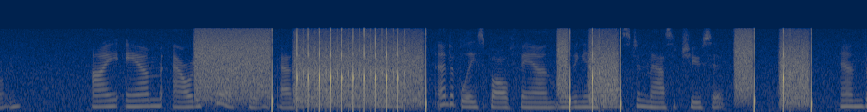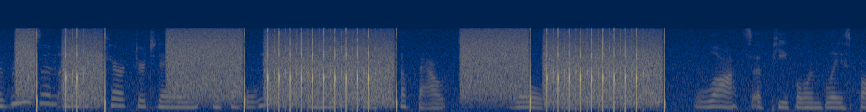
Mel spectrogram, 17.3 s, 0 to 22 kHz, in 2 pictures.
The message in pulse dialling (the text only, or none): 0 1 1 2 0 9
